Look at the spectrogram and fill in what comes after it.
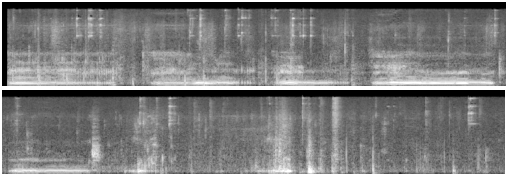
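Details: Dogs, a Diamond Blue Dalmatian and Bonnie the King Charles spaniel, trade low rumbling growls in repeated bursts of one to two seconds, some rising and wavering, with short pauses and rustling between them.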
